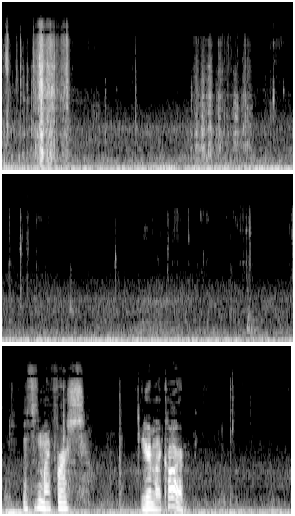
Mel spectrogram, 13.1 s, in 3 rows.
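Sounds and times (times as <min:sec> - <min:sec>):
small clicks and crinkles: 0:00.0 - 0:02.2, 0:02.8 - 0:09.0
low hum inside a car: 0:00.0 - 0:13.0
chewing and crunching: 0:02.9 - 0:09.0.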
